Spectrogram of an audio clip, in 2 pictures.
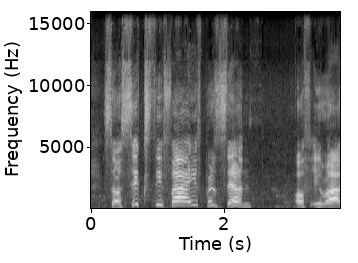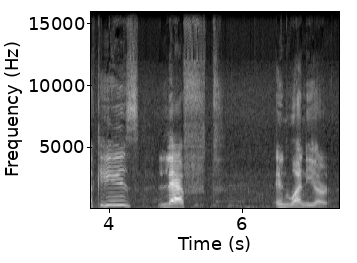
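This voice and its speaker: A woman's fairly high voice moves through very wide pitch swings, with noticeable background noise behind her. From Iraq. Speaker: peace activist, author and poet. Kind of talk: interview answer.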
